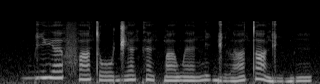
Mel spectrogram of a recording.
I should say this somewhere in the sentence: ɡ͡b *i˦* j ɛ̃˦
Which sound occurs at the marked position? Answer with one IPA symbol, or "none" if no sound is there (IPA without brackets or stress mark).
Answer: i˦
